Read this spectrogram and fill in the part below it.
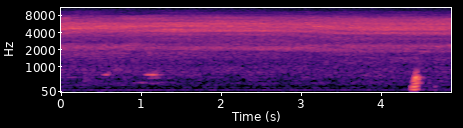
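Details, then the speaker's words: Noxxa electric pressure cooker after a six-minute high-pressure cycle for glutinous rice: steady smooth hiss of steam venting from the valve, easing slightly, normal pressure release before opening the lid. "it's only five minutes so let's it's going over here so before we open we need to make sure the pressure is released"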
